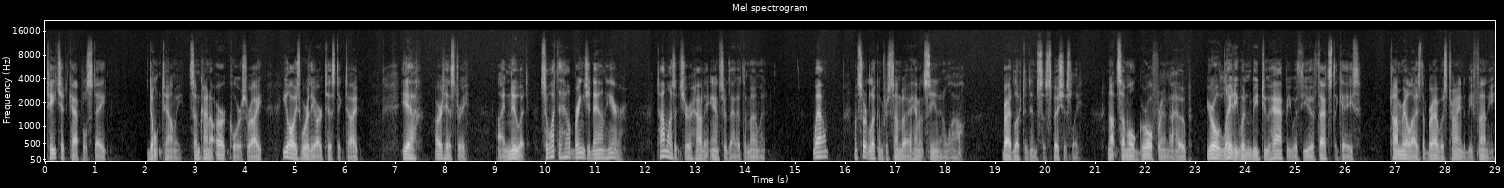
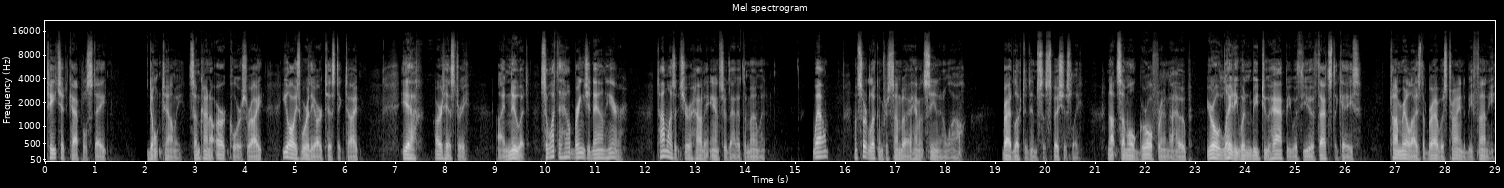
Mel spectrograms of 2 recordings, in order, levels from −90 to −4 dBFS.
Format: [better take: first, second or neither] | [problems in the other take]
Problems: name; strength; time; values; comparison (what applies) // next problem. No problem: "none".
second | hiss; faint; throughout; 30 dB below the speech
